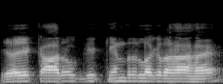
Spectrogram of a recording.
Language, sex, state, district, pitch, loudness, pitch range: Hindi, male, Jharkhand, Palamu, 140 Hz, -15 LUFS, 140-145 Hz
